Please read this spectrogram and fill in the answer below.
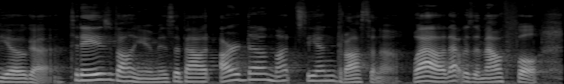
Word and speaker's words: Ardha Matsyendrasana: Ardha Matsyendrasana. One more time. Ardha Matsyendrasana.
